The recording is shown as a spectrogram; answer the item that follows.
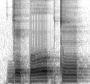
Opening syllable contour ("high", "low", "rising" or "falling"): low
